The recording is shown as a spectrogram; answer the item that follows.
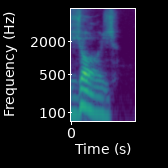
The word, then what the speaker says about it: Georges: I listened to the French pronunciation. It's Georges. Georges Niang.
